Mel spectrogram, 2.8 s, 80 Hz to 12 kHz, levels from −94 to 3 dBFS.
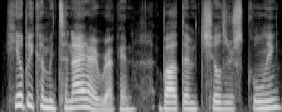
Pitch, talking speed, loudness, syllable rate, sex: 210 Hz, 235 wpm, -17 LUFS, 6.3 syllables/s, female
